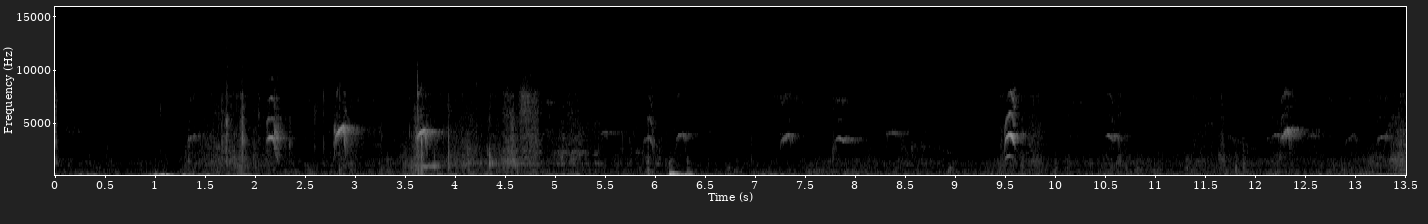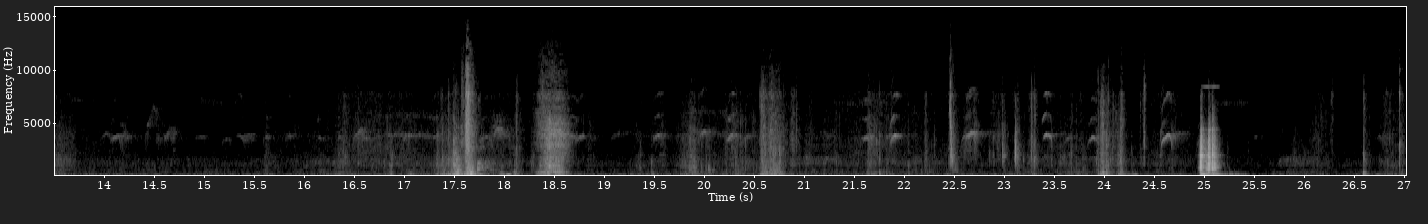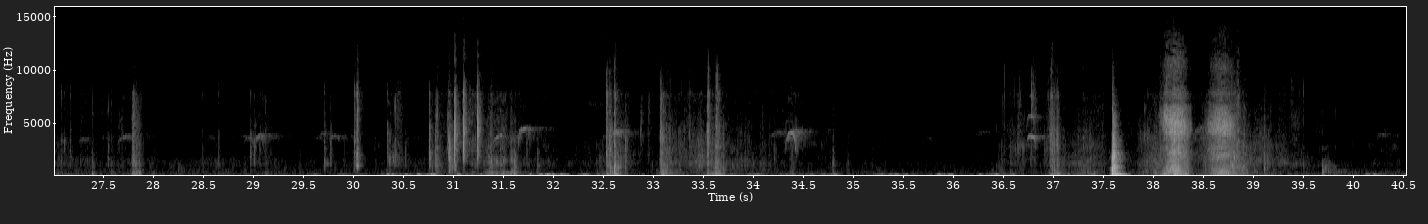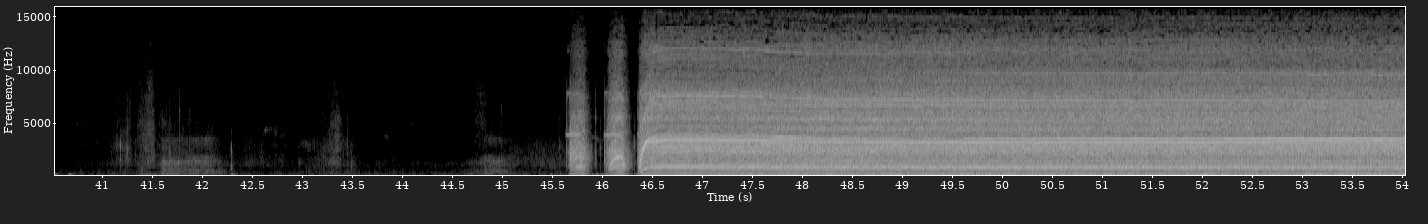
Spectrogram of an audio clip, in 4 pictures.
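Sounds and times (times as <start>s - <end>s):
knocks and clicks of objects handled: 25.0s - 25.4s.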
